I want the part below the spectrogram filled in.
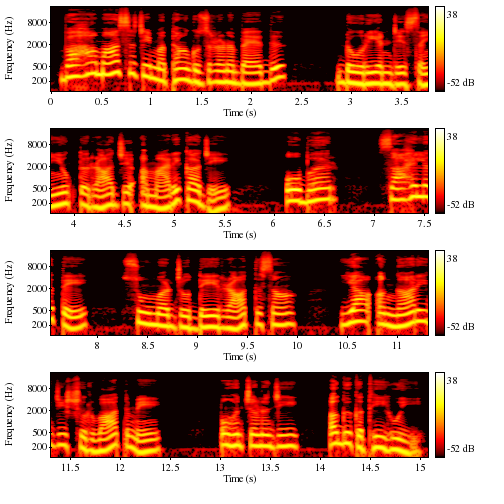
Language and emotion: Sindhi, neutral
